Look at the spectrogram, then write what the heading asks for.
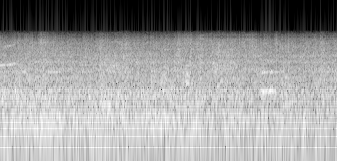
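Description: Heritage passenger carriages of a Kuranda Scenic Railway train rolling past, a steady noise of wheels running over the rails.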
